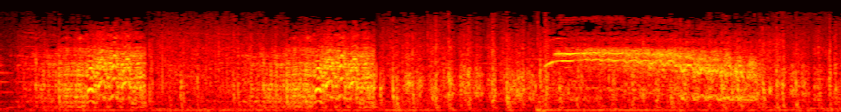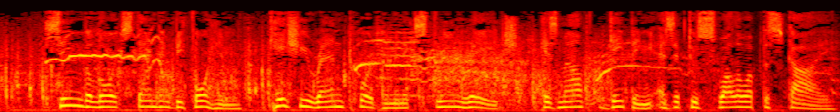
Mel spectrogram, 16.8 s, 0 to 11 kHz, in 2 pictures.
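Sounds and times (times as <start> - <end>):
galloping horse hooves: 0.0 - 16.8
horse neighing: 0.3 - 1.5, 2.5 - 3.8, 5.4 - 7.7, 8.8 - 10.2, 11.8 - 15.1
speech: 9.0 - 16.8.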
